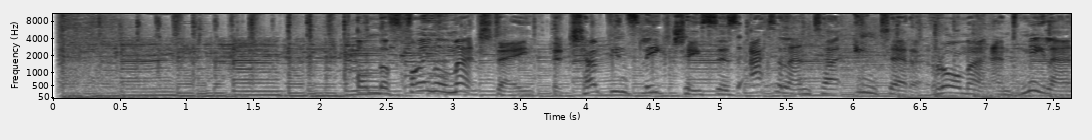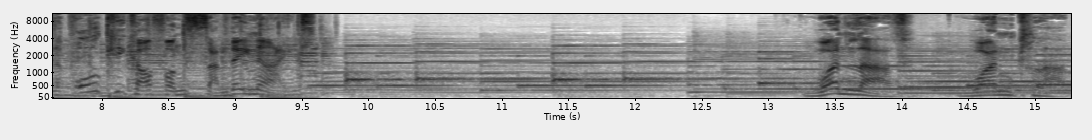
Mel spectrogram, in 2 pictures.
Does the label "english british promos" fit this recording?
Yes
